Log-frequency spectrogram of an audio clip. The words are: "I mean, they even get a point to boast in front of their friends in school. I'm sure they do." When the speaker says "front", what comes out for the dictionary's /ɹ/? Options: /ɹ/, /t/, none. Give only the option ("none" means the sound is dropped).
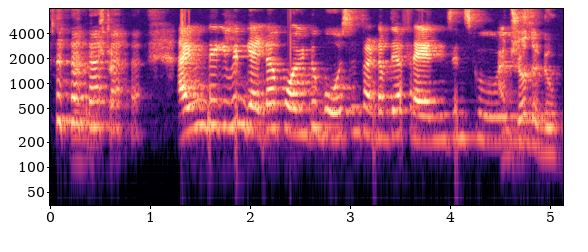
/ɹ/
